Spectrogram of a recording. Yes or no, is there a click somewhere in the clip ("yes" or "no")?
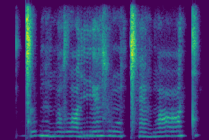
yes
